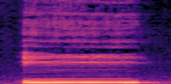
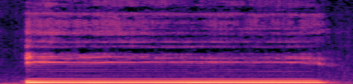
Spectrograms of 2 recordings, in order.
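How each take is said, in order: First: The vowel is held briefly. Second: The vowel is held for longer. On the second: "long in the second position"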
